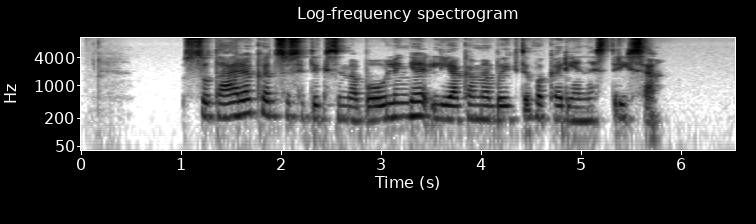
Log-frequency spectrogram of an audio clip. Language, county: Lithuanian, Vilnius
